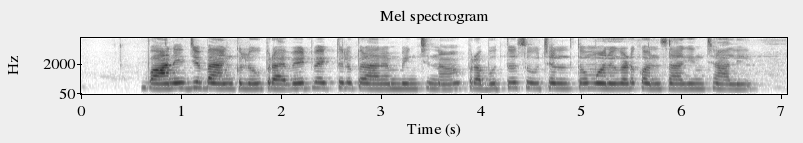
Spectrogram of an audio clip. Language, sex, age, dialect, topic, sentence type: Telugu, female, 18-24, Utterandhra, banking, statement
